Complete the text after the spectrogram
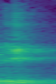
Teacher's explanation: आपके जो जीवा का आगे का भाग है वो नीचे के दांतों के मसूड़ों के पास आ रहा है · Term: अग्र स्वर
